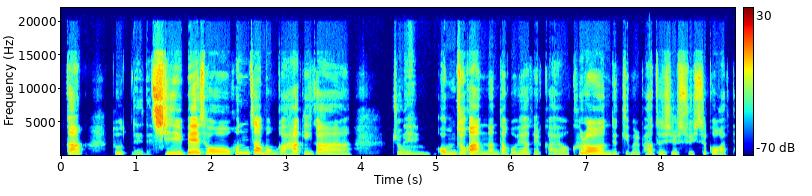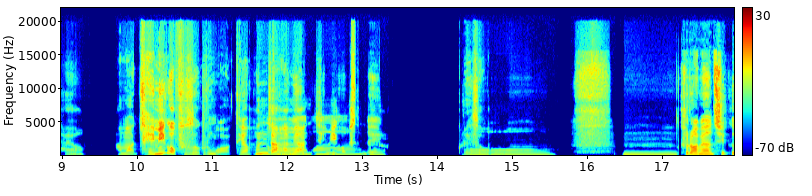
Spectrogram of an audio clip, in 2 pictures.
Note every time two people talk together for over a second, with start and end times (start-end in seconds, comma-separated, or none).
11.8-13.1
